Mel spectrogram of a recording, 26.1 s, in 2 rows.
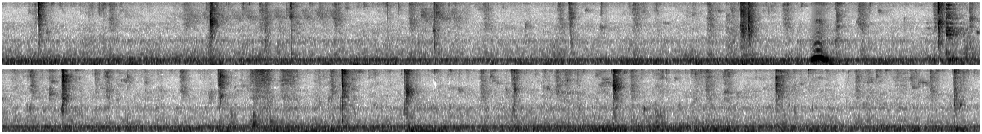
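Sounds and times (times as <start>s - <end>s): person chewing fried snacks: 7.4s - 26.0s.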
